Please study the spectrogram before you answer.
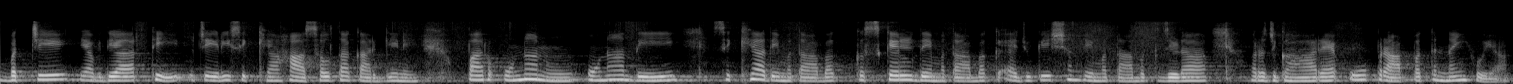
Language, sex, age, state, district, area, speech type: Punjabi, female, 45-60, Punjab, Patiala, rural, spontaneous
